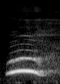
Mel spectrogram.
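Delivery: loud, high "whew"; sharp, high-pitched exhale of relief; relieved whew. Real, not acted. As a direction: let out a big high whoop of relief. Overcome with relief at good news.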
